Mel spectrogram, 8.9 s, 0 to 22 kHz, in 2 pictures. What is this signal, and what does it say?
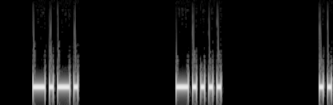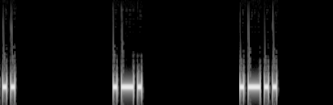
Morse code, heard as a keyed tone, about 22 wpm, 700 Hz. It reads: C 6 H R L
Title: USA Call Signs - 6 Characters - 8x Character Spacing - 22wpm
